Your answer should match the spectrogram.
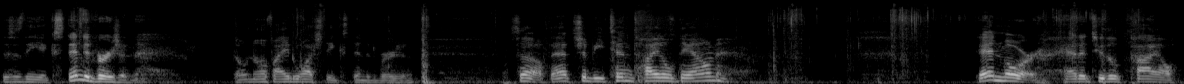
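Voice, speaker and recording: A middle-aged man with a sick, raspy voice, chatting casually and musing aloud as he unboxes his purchases. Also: mid-range voice, animated, takes it slowly, pauses often, a little mellow, slight background noise. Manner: chatty, musing, laughs often. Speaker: collector vlogger.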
